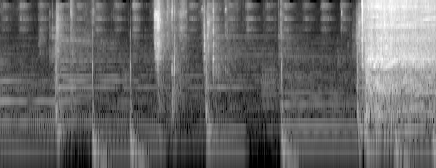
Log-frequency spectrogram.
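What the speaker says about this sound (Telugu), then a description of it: "చూసారా అండి, ఇట్లాగా పౌడర్ చేసుకోవాలి బాగా మెత్తగా" Electric mixer grinding urad dal with cardamom pods into fine powder, running in short repeated bursts with pauses, then a loud sustained high-speed whir at the end.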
